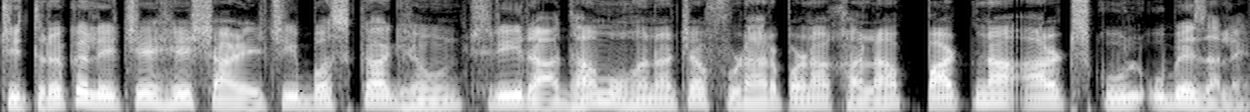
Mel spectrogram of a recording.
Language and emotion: Goan Konkani, neutral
